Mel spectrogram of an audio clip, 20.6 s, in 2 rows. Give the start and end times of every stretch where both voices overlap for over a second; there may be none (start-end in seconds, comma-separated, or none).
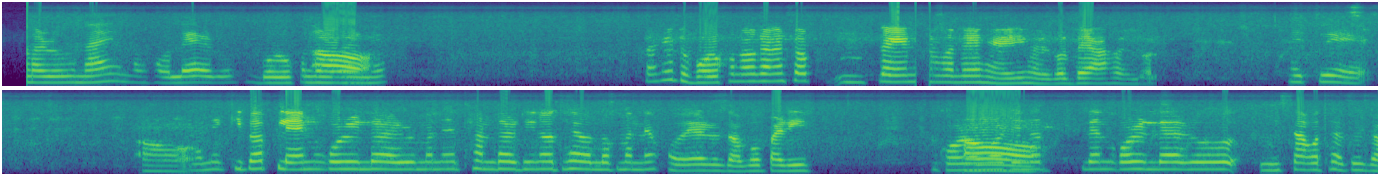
none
